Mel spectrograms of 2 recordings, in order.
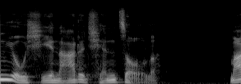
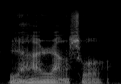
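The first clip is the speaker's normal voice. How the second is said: usual speaking voice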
